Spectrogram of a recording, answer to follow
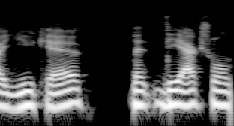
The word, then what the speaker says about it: Yookay: and i did um and that's that's how uk that the actual name came around nice i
